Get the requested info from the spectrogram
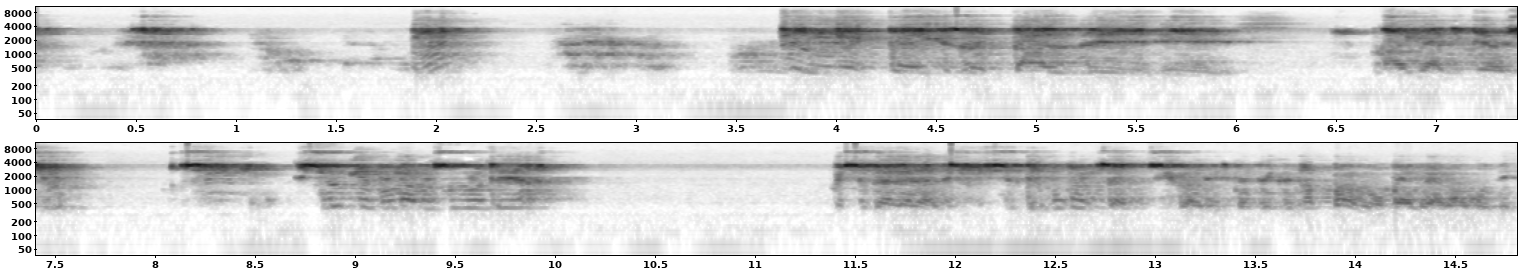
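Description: People talking in bursts with short breaks, the voices thin-sounding with almost no bass. A near-silent gap about ten seconds in.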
